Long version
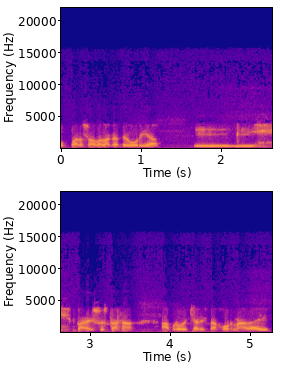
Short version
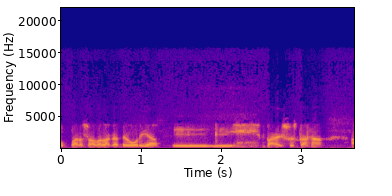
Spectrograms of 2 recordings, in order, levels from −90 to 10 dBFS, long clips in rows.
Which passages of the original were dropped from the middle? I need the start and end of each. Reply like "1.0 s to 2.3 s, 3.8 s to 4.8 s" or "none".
1.3 s to 1.5 s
